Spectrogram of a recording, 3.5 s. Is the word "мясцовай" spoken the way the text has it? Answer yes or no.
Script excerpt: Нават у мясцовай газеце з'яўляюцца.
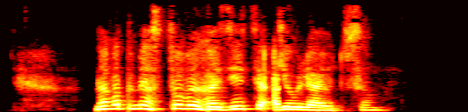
yes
